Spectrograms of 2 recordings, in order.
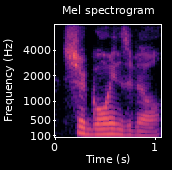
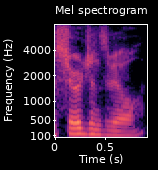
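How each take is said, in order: First: The first part sounds like surgoins, with oi. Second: The first part sounds like the word surgeons. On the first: The speaker calls it right. "I believe that's how it's pronounced" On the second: The speaker calls it wrong. "I call it Surgeonsville, ... it's not pronounced that way"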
